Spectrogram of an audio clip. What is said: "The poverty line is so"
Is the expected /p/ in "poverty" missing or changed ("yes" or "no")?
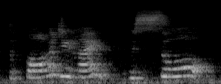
yes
